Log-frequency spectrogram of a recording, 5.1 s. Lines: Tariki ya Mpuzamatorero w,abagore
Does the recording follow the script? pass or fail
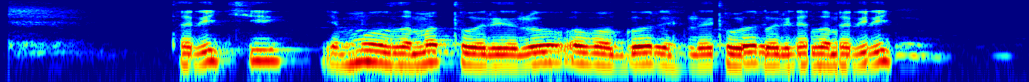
fail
